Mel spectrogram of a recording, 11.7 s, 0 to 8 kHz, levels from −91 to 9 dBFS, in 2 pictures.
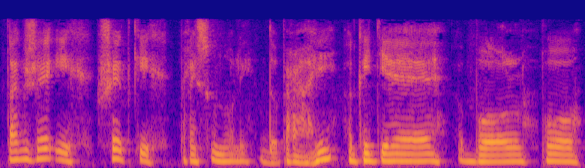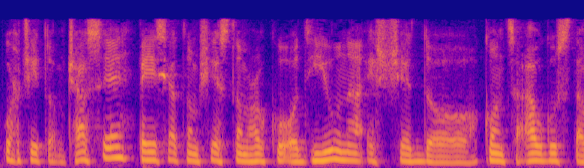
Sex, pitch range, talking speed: male, 120-150 Hz, 105 wpm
